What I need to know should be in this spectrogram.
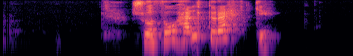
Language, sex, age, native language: Icelandic, female, 30-39, Icelandic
